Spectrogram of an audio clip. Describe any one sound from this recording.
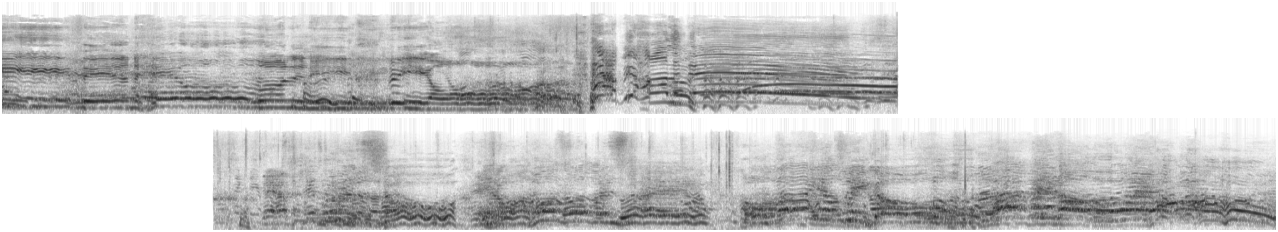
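A crowd of young women sings loudly.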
